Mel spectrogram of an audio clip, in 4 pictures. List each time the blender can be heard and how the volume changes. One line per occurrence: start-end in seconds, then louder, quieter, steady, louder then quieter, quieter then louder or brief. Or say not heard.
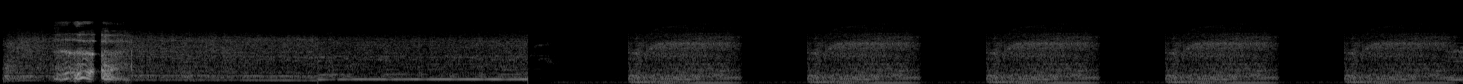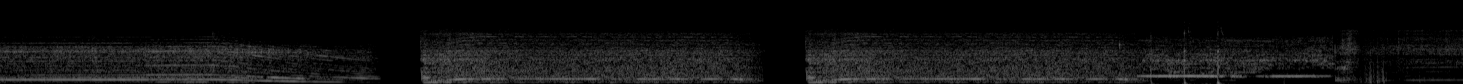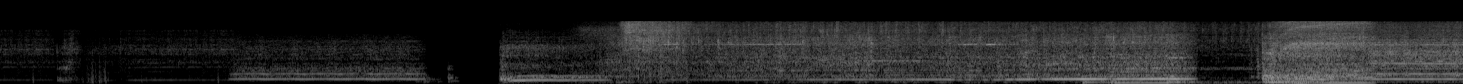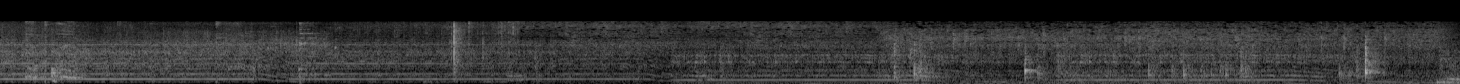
0.0-58.4 louder then quieter.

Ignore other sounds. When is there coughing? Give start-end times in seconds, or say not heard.
0.5-1.4, 25.8-26.9, 44.1-44.8.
